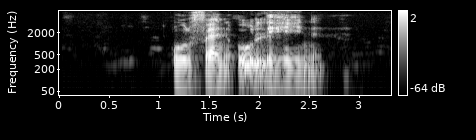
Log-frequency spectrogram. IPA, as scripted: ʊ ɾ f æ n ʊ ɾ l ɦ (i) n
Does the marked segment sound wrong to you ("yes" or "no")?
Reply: no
